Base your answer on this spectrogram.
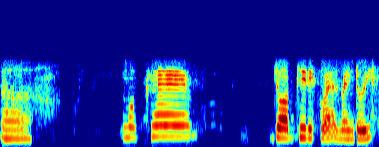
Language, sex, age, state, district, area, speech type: Sindhi, female, 18-30, Gujarat, Surat, urban, conversation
